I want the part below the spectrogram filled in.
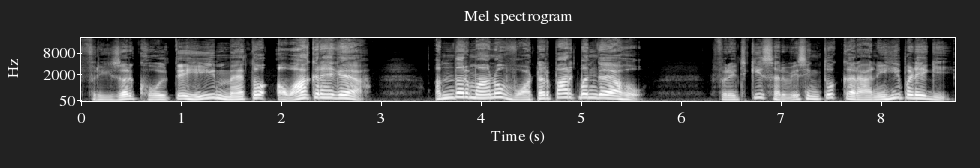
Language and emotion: Hindi, surprised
